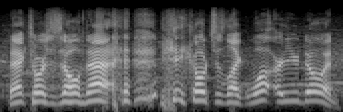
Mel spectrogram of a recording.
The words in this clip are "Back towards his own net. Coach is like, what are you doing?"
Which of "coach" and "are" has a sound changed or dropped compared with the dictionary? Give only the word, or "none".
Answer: none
